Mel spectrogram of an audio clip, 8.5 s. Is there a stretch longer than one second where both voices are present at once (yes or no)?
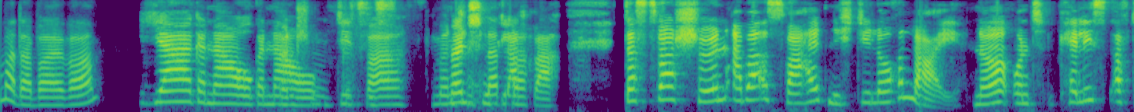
yes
